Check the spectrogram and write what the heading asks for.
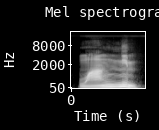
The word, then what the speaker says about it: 왕림: 구성되어 있을까요 바로 보시겠습니다 일단이 글자는 우리가 왕림이라고 읽습니다 근데 림 자가 발음이 어렵기 때문에 보통 왕님 해서 왕자를 주로 길게 읽고 있군요 왕님이라고 읽어도 상관없습니다 물론 왕림이라고 읽으면 더 정확하겠죠 자 일단은이 왕자 같은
